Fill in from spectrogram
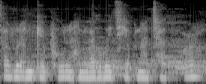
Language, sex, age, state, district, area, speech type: Maithili, female, 30-45, Bihar, Samastipur, urban, spontaneous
